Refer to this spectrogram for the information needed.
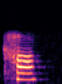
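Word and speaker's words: Caen: You pronounce it ka, kind of like K-A-H, ka. – Ka? – Oh, okay. Ka, okay. – That's just how it's pronounced, versus Khan, which is the one in the south where the film festival is.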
